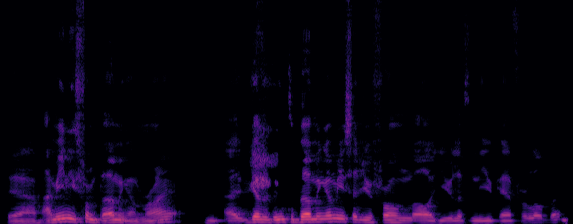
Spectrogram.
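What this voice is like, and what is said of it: British accent like Tommy Shelby's. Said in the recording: “you're giving me Tommy Shelby vibes with your accent”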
